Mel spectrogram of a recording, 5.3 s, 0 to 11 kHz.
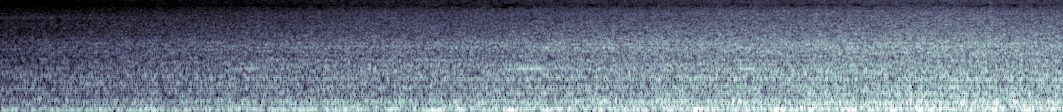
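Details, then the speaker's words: Nissan NV3500 rear blower motor, tested with knob turned from off to full: smooth rush of air that swells steadily as fan speed rises, no rubbing or ticking; normal healthy blower run. "And crank it all the way up. Woo! She's a beast. Holy moly, I think it's gonna take off."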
